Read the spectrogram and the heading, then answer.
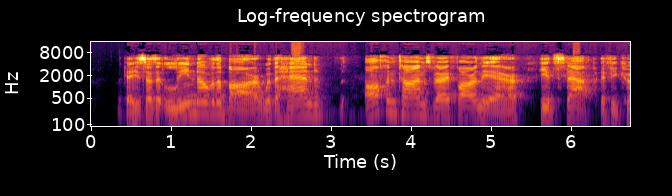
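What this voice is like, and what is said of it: Usual voice. Nothing is said of it.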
